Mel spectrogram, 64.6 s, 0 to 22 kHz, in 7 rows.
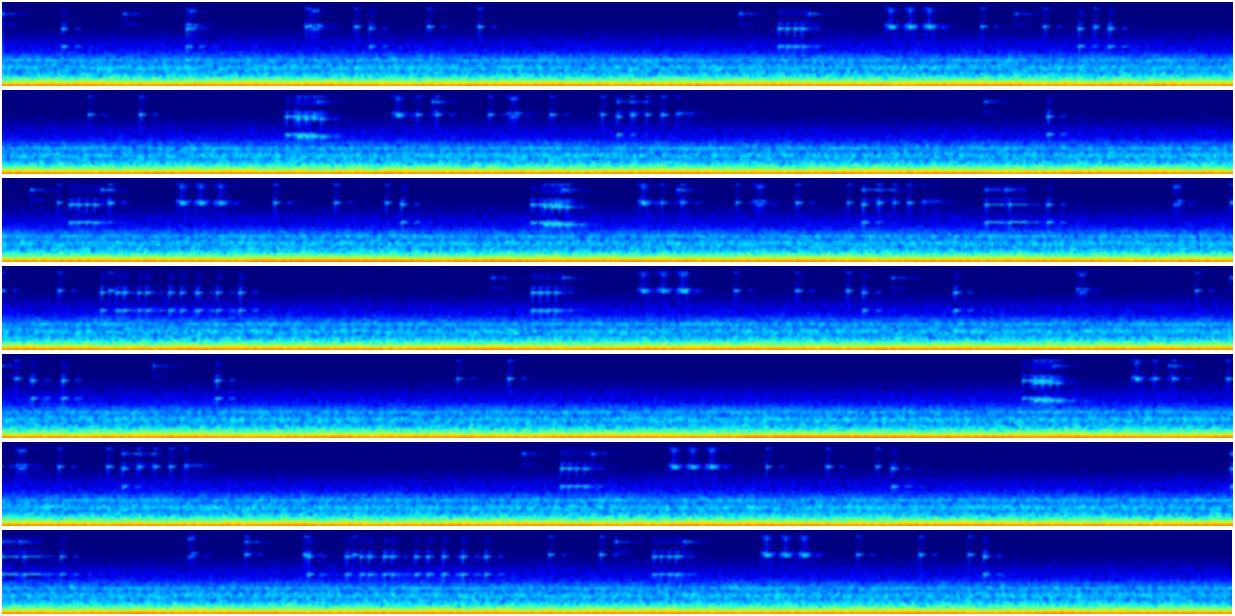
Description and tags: Ambient sound akin to the bridge of a starship.
Muted background hum with an overtone of air conditioning ducts. Pseudo-random high pitched blips occupy the soundstage.
Could be used as an ambient sound loop for hi-tech / science fiction interiors such as a laboratory, a control room, or the bridge of a spacecraft.
Created with two instances of FLStudio 3x Osc. One kicking out a pair of sinewaves plus noise for the background susurus (hum) and ventilation sound. Second 3x osc is set to produce two interfereing square waves for the blips, squeaks and buzzes. The background was notch filtered and bandpassed to mellow out the humming sound and reduce hiss. The blips were processed with FLStudio EQUO, stereo enhance, Fruity Delay2 and FL Pan-o-matic VST. Each blip was pasted by hand in a seemingly random but not too unpleasant pattern.
electronic, sci-fi, interior, drone, atmosphere, computers, ambience, ambient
